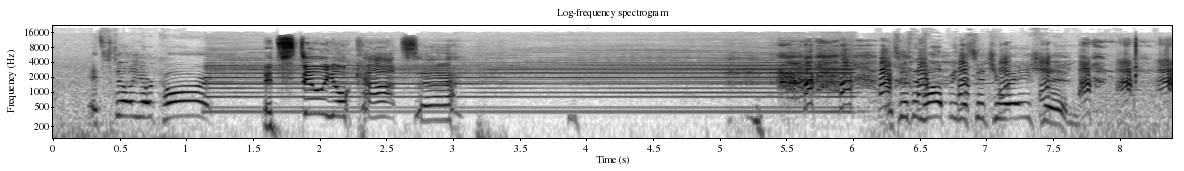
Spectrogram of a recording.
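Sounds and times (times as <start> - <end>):
speech: 0.2 - 3.4, 5.2 - 8.3
car horn blaring at a driver who left a shopping cart unreturned: 1.0 - 6.8
laughter: 5.1 - 8.3.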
